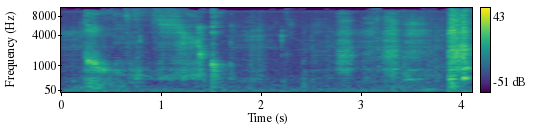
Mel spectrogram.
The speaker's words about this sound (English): Is it so hot that it's making you cough?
